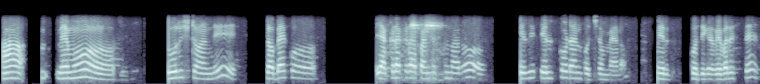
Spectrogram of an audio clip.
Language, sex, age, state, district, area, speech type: Telugu, female, 60+, Andhra Pradesh, Vizianagaram, rural, conversation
